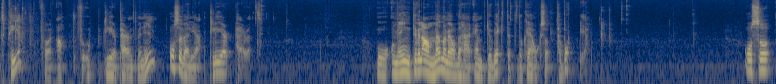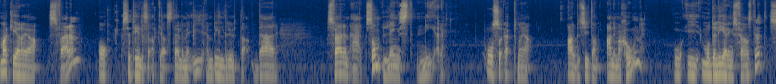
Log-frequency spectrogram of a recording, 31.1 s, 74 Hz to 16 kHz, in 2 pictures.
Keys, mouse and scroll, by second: 6.1 click, 11.2 click, 13.1 x, 13.5 click, 16.2 click, 18.3 Left, 26.4 click, 30.8 z.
